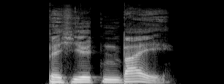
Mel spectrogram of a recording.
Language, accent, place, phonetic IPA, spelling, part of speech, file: German, Germany, Berlin, [bəˌhiːltn̩ ˈbaɪ̯], behielten bei, verb, De-behielten bei.ogg
- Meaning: inflection of beibehalten: 1. first/third-person plural preterite 2. first/third-person plural subjunctive II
